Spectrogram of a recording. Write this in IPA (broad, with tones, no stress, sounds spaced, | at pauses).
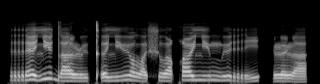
r ɛ˧˥˧ lʲ ø˥ d aː˨ ɭ ʉ˨ kʼ ə˦˨ lʲ ʉː˧˥˧ lˠ ə˨ ʃ oː˦˨ q ʉː˥ lʲ ʉ˥ m ʉ˧˥˧ r i˨˦ | ɭ ə˨˦ ɭ a˨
